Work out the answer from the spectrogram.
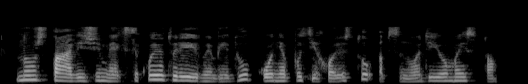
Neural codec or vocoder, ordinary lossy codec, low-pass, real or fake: codec, 16 kHz, 4 kbps, FreqCodec, larger model; MP3, 24 kbps; 7.2 kHz; fake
